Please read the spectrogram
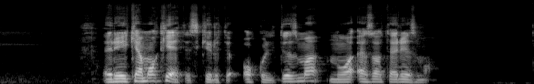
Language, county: Lithuanian, Utena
